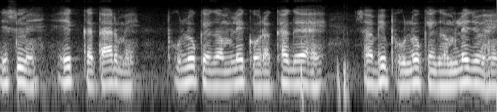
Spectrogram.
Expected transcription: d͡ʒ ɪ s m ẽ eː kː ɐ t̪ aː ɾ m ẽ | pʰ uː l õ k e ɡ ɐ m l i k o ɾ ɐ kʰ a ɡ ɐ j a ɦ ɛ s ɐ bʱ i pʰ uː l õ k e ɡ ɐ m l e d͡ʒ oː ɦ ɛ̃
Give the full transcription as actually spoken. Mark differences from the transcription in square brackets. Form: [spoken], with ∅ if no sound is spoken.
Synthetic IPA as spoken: d͡ʒ ɪ s m ẽ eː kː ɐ t̪ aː ɾ m ẽ | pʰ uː l õ k e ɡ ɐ m l [e] k o ɾ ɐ kʰ a ɡ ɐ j a ɦ ɛ s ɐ bʱ i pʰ uː l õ k e ɡ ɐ m l e d͡ʒ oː ɦ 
